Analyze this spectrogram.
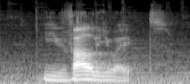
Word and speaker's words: evaluate: evaluate uh the pronunciation the strong sound is here on the V evaluate improve improve to make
